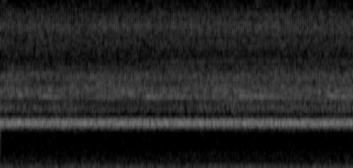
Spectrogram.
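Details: Grass insects singing in a chorus, recorded for meditation: a dense, unbroken high-pitched shimmer with a steady bright ringing tone beneath a hissing upper layer. No break or change over the few seconds.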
